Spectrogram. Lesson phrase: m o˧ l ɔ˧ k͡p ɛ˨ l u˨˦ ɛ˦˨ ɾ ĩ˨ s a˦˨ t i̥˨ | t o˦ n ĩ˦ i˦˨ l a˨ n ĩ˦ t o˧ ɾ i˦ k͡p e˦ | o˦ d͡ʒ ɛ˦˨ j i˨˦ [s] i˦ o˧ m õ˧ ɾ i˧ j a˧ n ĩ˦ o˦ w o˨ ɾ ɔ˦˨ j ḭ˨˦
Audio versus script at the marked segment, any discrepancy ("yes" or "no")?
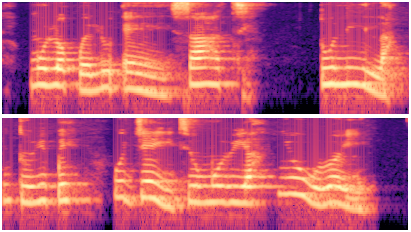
yes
